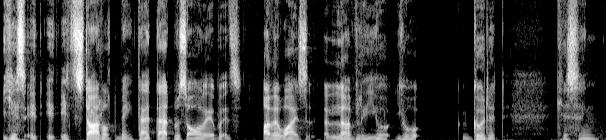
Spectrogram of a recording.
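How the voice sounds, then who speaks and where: A man's voice: mid-range voice, moderate pace, dry recording, close to an everyday voice. A man playing a nervous, submissive, polite young prince held captive, stammering and pleading in an ASMR roleplay audio drama. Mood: timid, appeasing.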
